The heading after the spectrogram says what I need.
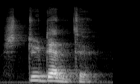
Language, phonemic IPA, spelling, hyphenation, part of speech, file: Dutch, /styˈdɛntə/, studente, stu‧den‧te, noun, Nl-studente.ogg
- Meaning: female equivalent of student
